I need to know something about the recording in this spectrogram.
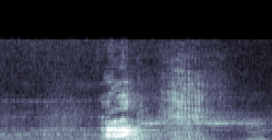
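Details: During speak and attack training in Mumbai, India, a male Rottweiler gives one sharp, deep bark on command, followed by a softer trailing sound.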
